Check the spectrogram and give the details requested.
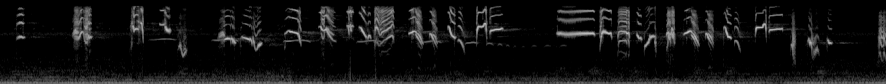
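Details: Oriental magpie-robin singing during a trapping session with a decoy bird: a rich run of varied whistled notes, sharp upslurs and chirps, bursting in quick phrases with a brief pause near the middle.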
